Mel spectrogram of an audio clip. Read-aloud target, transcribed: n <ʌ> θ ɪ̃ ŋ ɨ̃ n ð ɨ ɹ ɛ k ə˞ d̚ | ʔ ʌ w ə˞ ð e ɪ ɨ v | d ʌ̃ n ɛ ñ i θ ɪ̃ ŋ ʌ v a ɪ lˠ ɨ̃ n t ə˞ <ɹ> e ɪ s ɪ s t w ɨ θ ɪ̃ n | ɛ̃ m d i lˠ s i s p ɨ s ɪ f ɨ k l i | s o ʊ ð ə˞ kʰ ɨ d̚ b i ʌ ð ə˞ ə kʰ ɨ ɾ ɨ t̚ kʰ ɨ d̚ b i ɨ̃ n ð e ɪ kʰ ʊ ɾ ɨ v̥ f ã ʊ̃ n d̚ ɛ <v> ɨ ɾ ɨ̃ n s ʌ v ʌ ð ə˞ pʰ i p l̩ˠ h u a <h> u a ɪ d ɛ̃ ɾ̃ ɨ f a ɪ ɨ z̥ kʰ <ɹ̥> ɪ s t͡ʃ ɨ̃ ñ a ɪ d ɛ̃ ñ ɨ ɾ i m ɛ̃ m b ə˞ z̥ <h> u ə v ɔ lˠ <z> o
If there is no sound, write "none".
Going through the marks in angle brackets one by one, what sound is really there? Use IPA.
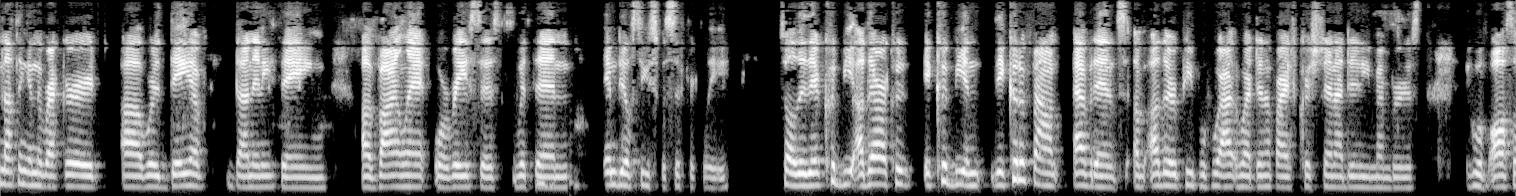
ʌ, ɹ, v, h, ɹ̥, h, s

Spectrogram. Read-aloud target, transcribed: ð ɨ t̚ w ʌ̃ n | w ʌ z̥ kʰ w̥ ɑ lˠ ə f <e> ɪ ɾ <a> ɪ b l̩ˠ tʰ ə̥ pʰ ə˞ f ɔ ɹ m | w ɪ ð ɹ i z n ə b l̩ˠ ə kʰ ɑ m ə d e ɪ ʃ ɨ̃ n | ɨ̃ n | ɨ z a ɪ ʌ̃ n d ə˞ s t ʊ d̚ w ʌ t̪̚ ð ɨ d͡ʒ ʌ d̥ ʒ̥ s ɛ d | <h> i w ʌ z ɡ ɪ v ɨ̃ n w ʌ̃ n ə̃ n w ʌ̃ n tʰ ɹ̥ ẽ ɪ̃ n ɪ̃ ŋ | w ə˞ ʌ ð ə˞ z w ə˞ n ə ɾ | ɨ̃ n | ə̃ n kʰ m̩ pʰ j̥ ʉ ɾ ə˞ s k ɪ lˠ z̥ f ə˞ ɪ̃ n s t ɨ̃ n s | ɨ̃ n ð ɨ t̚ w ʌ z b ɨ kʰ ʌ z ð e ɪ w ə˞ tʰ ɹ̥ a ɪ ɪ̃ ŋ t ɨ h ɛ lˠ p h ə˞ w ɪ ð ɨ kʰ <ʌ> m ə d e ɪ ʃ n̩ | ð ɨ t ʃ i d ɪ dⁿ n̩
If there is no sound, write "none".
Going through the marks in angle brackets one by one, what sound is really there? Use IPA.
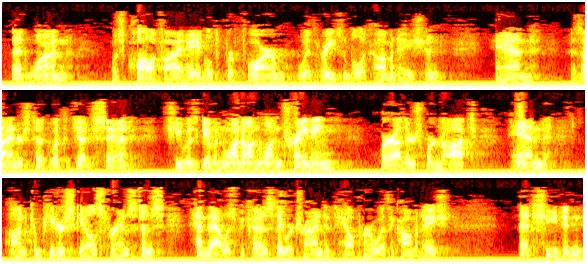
a, e, ʃ, ɑ

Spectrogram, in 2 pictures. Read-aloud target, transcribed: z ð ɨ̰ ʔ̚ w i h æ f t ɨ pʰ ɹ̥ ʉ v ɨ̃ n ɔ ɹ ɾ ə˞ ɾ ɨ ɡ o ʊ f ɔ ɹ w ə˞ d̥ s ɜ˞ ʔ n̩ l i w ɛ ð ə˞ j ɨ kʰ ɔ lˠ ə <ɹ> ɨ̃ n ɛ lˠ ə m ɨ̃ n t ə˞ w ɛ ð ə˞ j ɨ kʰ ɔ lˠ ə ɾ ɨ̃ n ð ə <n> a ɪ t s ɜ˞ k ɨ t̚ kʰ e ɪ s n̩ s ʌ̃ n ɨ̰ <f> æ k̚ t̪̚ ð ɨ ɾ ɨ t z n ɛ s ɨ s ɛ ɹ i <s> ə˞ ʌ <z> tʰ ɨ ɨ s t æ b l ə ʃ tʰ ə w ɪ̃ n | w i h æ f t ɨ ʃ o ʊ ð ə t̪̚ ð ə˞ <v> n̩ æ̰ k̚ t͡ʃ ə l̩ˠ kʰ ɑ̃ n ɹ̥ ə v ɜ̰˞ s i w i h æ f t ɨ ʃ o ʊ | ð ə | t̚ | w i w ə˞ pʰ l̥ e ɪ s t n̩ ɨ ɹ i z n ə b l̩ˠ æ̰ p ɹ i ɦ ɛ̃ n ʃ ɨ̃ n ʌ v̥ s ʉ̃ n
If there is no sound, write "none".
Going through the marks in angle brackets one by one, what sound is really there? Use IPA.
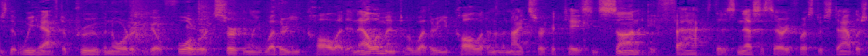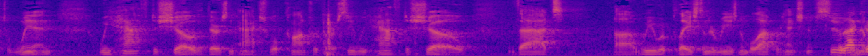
ɾ, n, f, f, s, z

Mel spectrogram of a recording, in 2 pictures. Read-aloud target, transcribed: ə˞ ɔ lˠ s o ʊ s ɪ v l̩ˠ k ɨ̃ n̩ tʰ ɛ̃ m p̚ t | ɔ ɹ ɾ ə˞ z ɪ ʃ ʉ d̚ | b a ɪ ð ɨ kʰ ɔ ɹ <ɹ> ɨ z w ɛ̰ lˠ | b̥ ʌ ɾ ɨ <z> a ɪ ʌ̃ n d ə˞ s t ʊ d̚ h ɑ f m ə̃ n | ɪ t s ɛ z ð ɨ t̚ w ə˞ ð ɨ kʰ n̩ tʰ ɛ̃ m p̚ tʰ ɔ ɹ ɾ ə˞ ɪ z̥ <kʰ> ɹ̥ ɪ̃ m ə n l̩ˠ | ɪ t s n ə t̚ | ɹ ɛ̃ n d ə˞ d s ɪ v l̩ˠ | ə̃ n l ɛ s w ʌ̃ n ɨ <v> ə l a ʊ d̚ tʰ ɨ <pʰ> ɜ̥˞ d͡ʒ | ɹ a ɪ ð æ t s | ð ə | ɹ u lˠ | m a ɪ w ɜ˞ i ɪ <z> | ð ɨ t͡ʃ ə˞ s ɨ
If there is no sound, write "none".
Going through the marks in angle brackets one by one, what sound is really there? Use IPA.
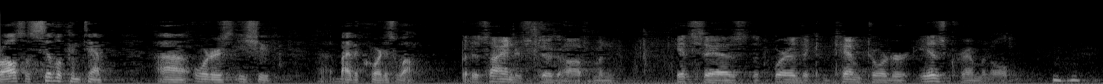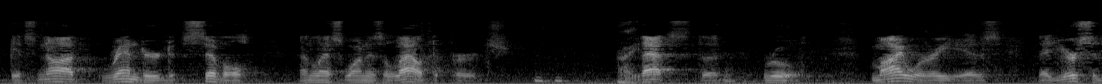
ɾ, z, kʰ, z, pʰ, z

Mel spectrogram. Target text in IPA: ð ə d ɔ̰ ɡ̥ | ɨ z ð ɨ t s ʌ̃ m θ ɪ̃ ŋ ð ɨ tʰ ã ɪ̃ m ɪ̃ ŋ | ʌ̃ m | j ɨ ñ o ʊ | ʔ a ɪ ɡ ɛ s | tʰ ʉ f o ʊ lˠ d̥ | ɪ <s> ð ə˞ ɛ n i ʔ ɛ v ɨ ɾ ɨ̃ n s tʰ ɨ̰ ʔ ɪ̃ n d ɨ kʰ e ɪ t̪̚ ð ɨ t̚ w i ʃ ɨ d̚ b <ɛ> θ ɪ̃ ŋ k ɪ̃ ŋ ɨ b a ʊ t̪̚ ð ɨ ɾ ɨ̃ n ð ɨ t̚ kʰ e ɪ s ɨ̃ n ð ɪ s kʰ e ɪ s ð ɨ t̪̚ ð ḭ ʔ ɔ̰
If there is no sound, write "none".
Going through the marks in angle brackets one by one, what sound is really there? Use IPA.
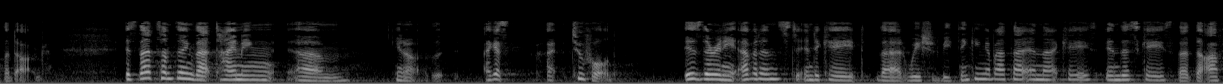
z, i

